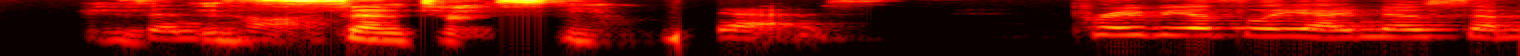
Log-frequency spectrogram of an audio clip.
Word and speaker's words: Cintas: Am I pronouncing that right, Beverly? It's Cintas. Cintas.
